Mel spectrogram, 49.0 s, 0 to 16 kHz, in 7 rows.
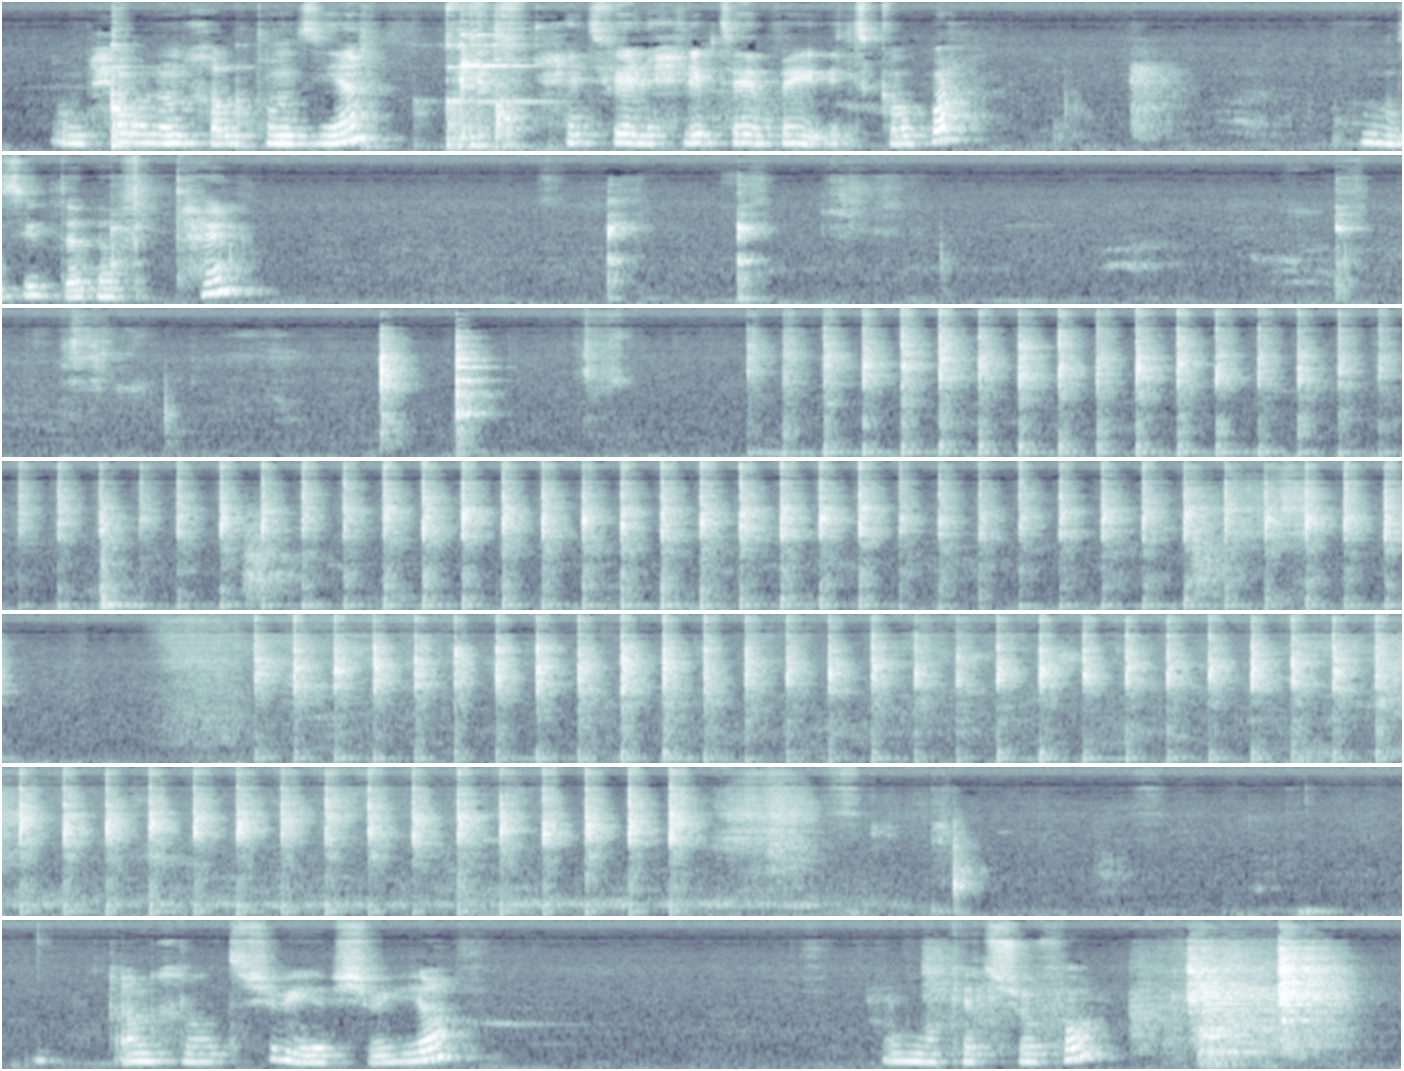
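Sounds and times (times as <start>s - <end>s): batter mixed in bowl: 16.8s - 28.1s, 28.9s - 40.0s.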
